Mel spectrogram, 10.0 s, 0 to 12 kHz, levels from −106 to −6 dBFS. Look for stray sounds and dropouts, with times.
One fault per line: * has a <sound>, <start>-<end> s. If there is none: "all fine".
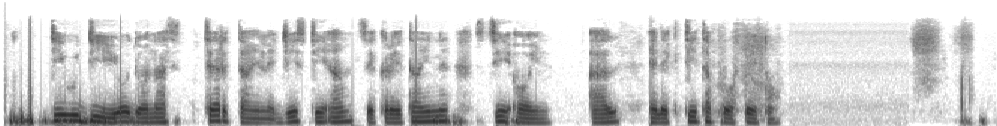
all fine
